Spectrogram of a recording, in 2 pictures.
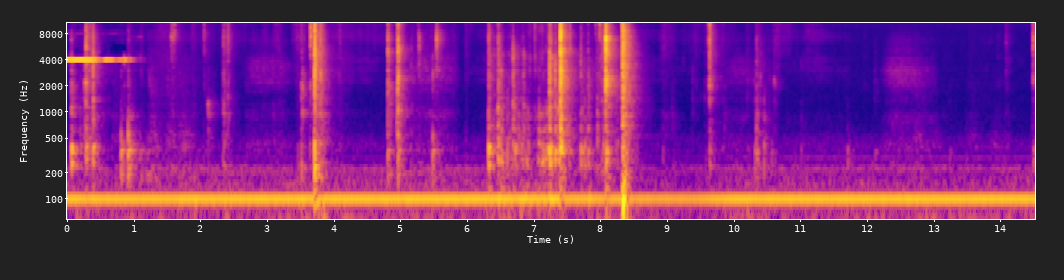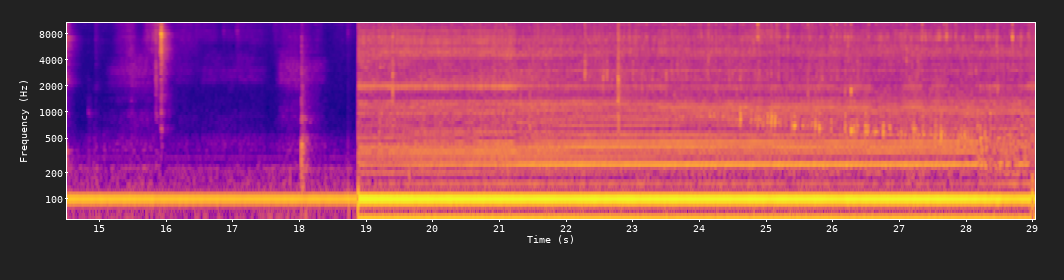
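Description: Krups Nescafé Dolce Gusto capsule machine being loaded: a series of clicks and knocks as the capsule goes in and the lever is worked. About two-thirds of the way through, its pump starts suddenly with a loud, steady buzzing hum and keeps running while it dispenses a Nesquik chocolate drink into a glass.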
